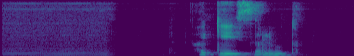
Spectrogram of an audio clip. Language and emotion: Russian, neutral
